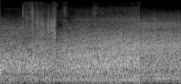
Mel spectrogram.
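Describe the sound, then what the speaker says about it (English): A small, medium-sized bus passes along a city road in Muscat, Oman. It makes a brief, steady engine and tyre rumble against background traffic. "a small bus went by, not the regular city bus like all the other ones"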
